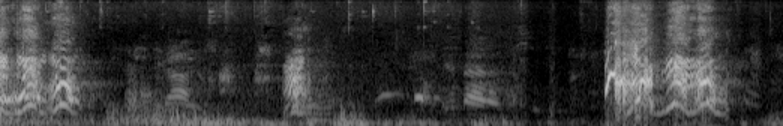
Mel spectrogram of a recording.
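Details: Dogs at a dog park, where an angry black dog fights off a Pitbull and a German Shepherd: loud, harsh barks burst out at the start and again near the end, with quieter yips and human voices in between.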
